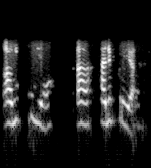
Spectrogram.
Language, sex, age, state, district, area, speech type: Malayalam, female, 18-30, Kerala, Idukki, rural, conversation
